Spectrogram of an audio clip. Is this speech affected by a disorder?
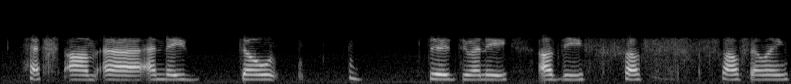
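Yes: stuttering; stuttering since beginning to talk, speech therapy with own speech therapist; about 18, starting college, therapy every two weeks, summer three-session intensive, Friends National Association; needs extra time to speak, letters to teachers, friends avoid filling in words; here repeated sounds, blocks.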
